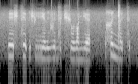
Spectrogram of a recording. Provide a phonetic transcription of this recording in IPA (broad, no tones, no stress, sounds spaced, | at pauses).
e ʃ t͡s ɪ ʔ i ʃ rʲ ɛ ð i v ɪ d͡z e t͡ʃ ʃ ʊ ð ɔ nʲ ɛ | χ i ŋ͡ǀ ɪ t͡s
